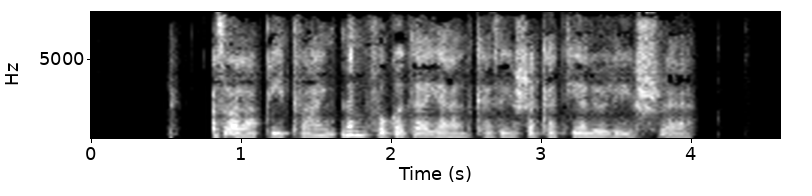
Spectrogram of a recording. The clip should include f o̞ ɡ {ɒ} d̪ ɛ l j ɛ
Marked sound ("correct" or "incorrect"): correct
